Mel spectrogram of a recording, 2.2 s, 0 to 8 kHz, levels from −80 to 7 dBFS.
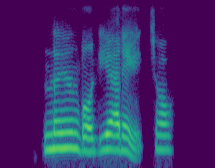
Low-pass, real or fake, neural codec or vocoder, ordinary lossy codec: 7.2 kHz; fake; codec, 16 kHz, 1 kbps, FreqCodec, larger model; Opus, 24 kbps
